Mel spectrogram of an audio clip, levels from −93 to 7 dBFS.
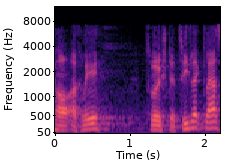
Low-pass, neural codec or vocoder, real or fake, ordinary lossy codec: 7.2 kHz; none; real; none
